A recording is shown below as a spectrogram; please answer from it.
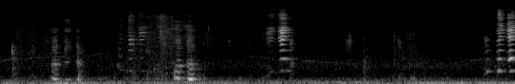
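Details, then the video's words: A GoPro records newborn goat kid Joel, not an hour old, with his calm mother Penny: brief, faint bleats scattered through the clip, one sharper cry at the very end, over steady low background noise. "4K Baby Goat - One Hour Sound and Video"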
